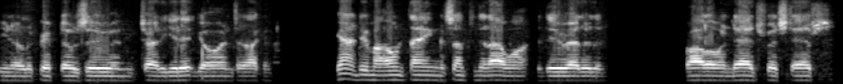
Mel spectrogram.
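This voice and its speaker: A man playing a laid-back young Texan rancher in an improvised phone call, talking in a halting, folksy, rambling way. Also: medium pitch, monotone, darkish tone, natural voice. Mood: easygoing, rambling.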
